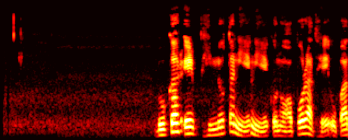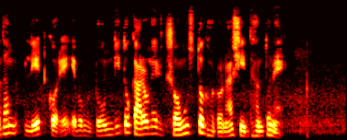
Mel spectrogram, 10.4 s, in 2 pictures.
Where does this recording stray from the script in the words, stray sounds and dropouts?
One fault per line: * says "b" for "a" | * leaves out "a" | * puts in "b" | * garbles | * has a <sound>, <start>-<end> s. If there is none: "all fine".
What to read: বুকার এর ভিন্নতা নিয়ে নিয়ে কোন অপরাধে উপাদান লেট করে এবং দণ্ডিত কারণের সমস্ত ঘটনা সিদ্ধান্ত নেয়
all fine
